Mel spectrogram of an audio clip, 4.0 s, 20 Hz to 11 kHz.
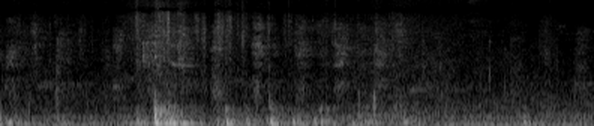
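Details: French Bulldog puppies, siblings born on 14 March, growing up healthy indoors; short low snuffling, grunting breaths cluster around the first second, then softer breathy puffs recur faintly through the rest.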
